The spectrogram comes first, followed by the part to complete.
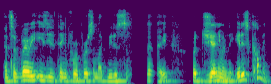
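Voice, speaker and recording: The recording is muffled, and his medium-pitched voice is husky, a little mellow, and quick. A guest speaker and tech executive raised in Denmark, he talks conversationally on a remote webinar call through a video call mic, restarting phrases and tacking on "right?"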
